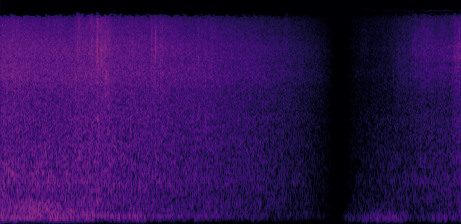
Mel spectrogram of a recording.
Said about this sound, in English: But it's quite a blowy day today, and we're heading into that wind, of course, walking west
